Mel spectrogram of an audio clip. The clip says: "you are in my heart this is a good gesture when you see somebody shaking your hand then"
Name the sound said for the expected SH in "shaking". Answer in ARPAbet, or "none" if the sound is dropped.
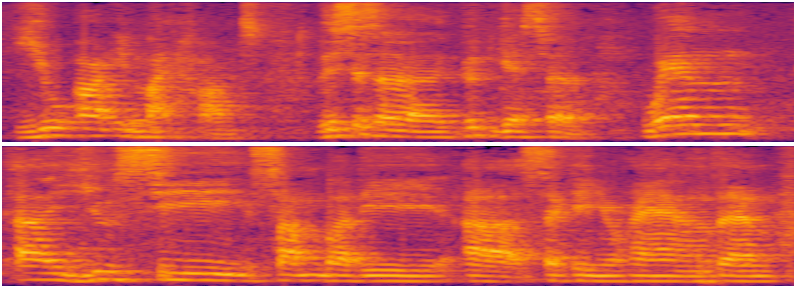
S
